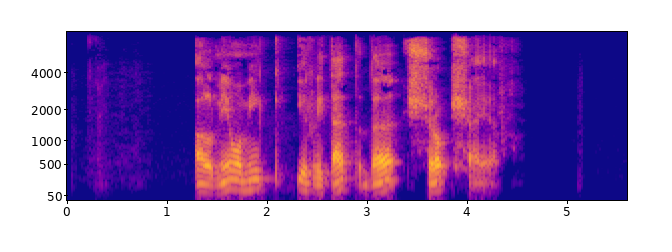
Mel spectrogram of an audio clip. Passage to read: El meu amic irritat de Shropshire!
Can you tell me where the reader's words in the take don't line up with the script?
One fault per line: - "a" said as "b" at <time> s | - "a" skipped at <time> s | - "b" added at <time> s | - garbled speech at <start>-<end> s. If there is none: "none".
none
